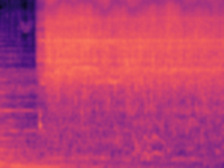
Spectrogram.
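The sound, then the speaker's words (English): A faucet is suddenly turned on in a big house and water runs steadily with a bright, hissing rush, fairly loud, continuing without a break until the end. “Walter could have sworn he heard water running.”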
